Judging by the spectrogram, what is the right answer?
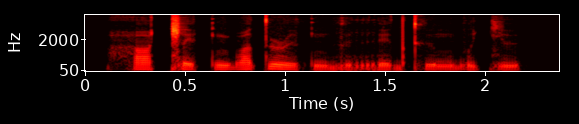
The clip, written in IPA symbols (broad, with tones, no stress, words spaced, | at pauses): hɑ˦ ǁe˨˦tmbɑ˦t ɹɨ˨tmbɨ˨ re˨dkʰɨ˨ mbo˨cɨ˨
